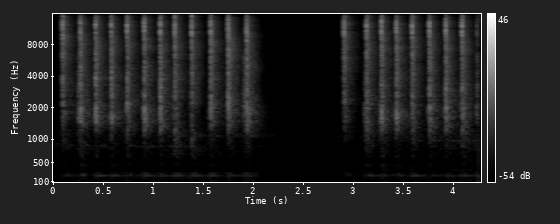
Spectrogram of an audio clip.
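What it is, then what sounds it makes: Magnetic drawing pad with steel beads. A yellow magnetic pen is moved along the lines of a black plastic magnetic drawing tablet filled with steel beads, producing rapid, bright, dry bead clicks. About twelve quick clicks come first, then a brief silence, then about nine more, 21 in all, over a faint steady low hum.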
